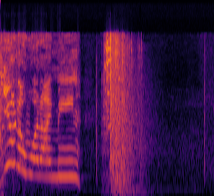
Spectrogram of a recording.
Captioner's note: slam!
